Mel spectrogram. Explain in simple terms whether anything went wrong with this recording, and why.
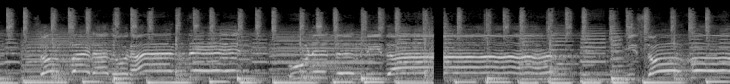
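Something did go wrong, once. Between 4.28 and 4.49 seconds the sound briefly cuts out, with the signal gone for about a tenth of a second. This is an intermittent contact: a loose plug or cable momentarily lost its connection, so the audio crackles as it breaks and remakes, with faint hiss in between. That crackle around the gap is what separates it from a digital dropout, which leaves a clean, silent hole.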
